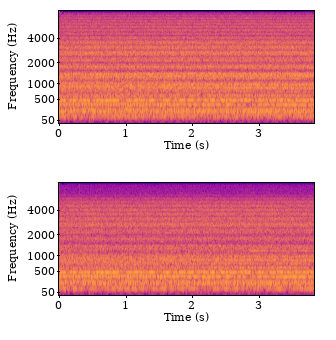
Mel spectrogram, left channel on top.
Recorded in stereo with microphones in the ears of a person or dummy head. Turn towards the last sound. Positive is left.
turn(degrees=55)  # may be behind; listen again after turning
